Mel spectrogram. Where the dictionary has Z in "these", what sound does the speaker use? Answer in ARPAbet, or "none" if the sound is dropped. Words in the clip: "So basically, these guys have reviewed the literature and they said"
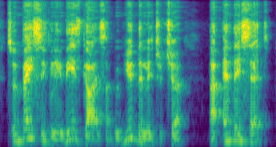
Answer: Z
